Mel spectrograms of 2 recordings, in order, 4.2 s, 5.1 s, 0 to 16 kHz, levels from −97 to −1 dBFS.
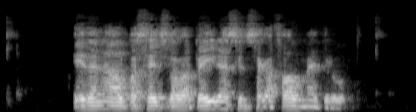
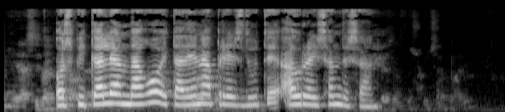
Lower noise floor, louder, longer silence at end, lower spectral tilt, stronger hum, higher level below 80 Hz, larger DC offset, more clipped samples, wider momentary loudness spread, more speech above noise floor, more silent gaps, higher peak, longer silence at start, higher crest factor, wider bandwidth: first, -89 dBFS vs -69 dBFS; second, -24 LUFS vs -21 LUFS; second, 0.75 s vs 1.3 s; first, -5 dB/octave vs -2 dB/octave; neither; about the same, -76 dBFS vs -72 dBFS; neither; neither; about the same, 11 LU vs 12 LU; first, 66 dB vs 48 dB; neither; second, -8 dBFS vs -2 dBFS; first, 0.75 s vs 0.15 s; about the same, 16 dB vs 20 dB; second, 9.4 kHz vs 12 kHz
